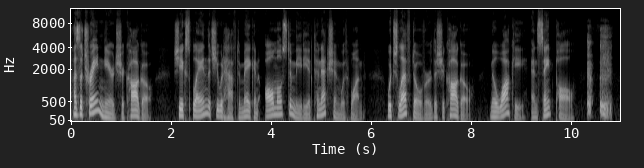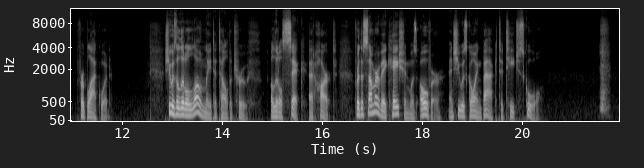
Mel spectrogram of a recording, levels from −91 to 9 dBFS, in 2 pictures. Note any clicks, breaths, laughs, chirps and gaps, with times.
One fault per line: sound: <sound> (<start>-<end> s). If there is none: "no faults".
sound: throat clearing (10.3-10.8 s)
sound: sigh (21.5-21.8 s)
